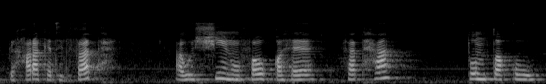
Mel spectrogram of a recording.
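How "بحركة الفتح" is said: ordinary delivery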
